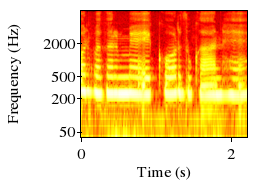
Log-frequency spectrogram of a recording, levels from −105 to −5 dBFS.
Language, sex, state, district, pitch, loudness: Hindi, female, Jharkhand, Palamu, 250 Hz, -15 LUFS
